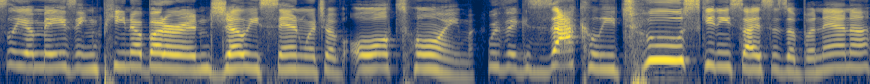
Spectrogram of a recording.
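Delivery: ordinary delivery, nothing marked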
